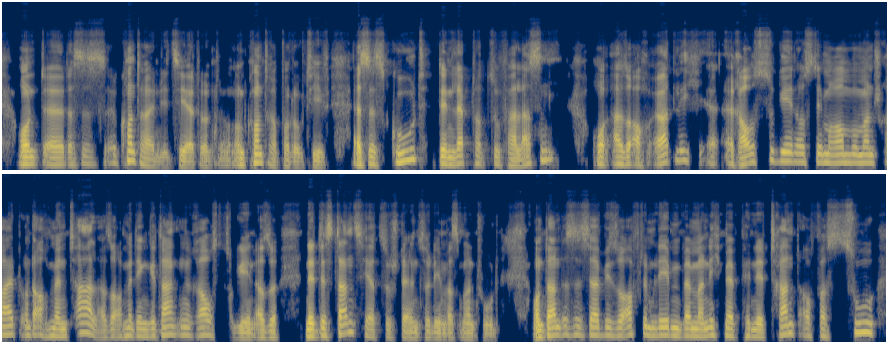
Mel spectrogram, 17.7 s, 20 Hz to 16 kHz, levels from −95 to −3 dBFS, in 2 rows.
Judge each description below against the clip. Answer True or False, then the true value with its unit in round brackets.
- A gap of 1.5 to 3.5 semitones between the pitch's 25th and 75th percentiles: False (4.3 semitones)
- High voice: False (120 Hz)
